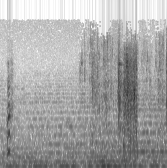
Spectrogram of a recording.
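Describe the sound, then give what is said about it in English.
Water gushes and splashes into a coffee pot for about a second, a short burst of rushing liquid that rises and fades, over a low steady hum. “Take the coffee pot down to the lake and fill it with water.”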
